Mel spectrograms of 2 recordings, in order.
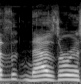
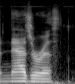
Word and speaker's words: Nazareth: race at Nazareth Speedway I know I mispronounced it earlier Nazareth Speedway yes this track was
